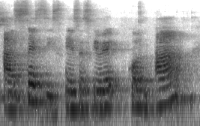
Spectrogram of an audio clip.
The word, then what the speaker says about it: ascesis: las características de la oración que se llama ascesis ascesis ascesis es se escribe con a s c e s y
